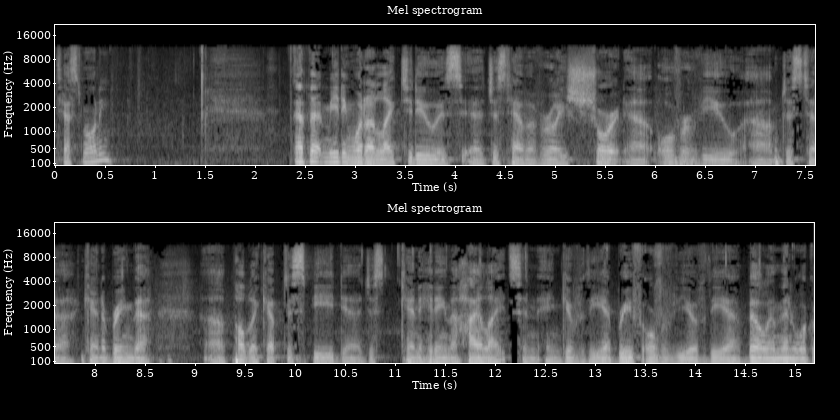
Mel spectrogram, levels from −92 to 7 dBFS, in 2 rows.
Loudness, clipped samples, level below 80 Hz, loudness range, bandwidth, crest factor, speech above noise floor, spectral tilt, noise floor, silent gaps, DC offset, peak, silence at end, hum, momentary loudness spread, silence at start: -23 LUFS; under 0.1%; -42 dBFS; 4 LU; 11.5 kHz; 22 dB; 29 dB; -4.5 dB/octave; -52 dBFS; none; under 0.1%; 0 dBFS; 0 s; none; 11 LU; 0 s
